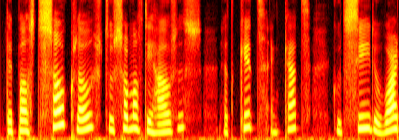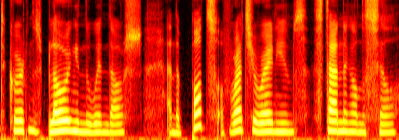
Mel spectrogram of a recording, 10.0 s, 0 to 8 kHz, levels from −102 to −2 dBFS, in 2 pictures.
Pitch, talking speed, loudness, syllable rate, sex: 210 Hz, 190 wpm, -18 LUFS, 4.7 syllables/s, female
